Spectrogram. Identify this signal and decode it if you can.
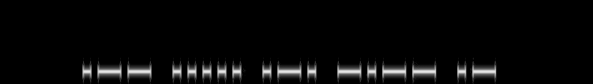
Morse code, heard as a keyed tone, about 16 wpm, 600 Hz. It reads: W5RYA
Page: Kaldesignaler 16 wpm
